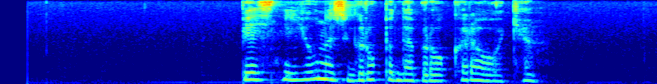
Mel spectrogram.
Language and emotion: Russian, neutral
